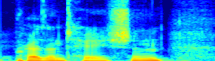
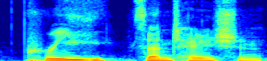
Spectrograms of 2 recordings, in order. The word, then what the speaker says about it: presentation: the same way, and they would also say presentation, but some people in America also say presentation, presentation, with an E sound at the beginning, presentation.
